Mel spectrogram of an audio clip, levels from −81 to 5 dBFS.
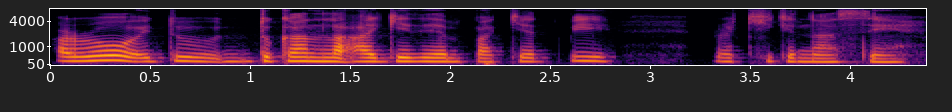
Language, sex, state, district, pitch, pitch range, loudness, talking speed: Nagamese, female, Nagaland, Dimapur, 200 Hz, 195-220 Hz, -18 LUFS, 150 wpm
